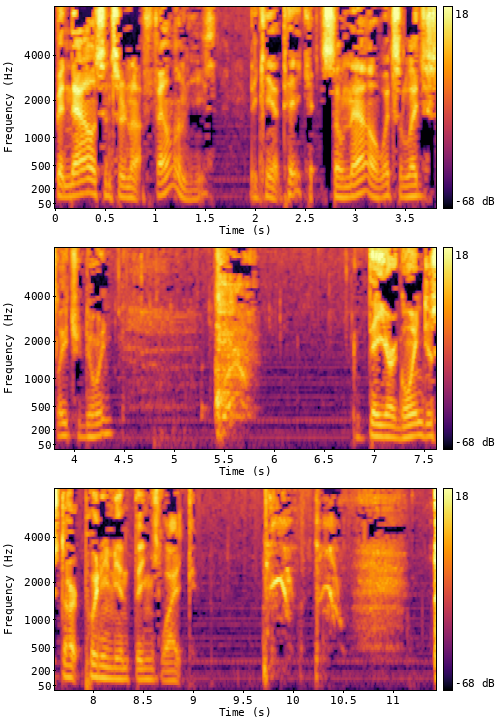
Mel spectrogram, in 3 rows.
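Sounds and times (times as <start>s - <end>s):
speech: 0.0s - 4.7s, 5.4s - 5.8s, 6.8s - 9.1s
person coughing in a harsh coughing fit: 5.3s - 5.9s, 9.7s - 10.6s.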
